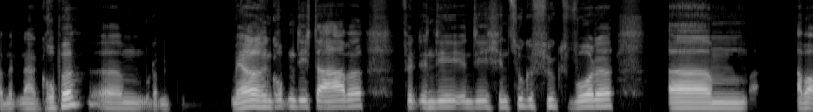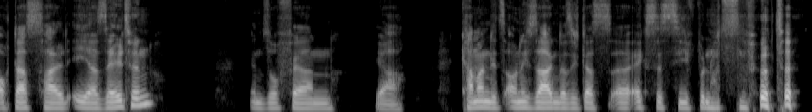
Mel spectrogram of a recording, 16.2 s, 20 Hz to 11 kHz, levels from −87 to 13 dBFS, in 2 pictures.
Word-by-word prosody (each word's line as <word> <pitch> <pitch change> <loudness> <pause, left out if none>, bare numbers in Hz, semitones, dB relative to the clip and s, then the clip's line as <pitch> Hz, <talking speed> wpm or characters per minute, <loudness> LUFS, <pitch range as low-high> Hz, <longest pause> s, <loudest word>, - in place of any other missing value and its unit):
äh, - - -7
mit 105 - -10
'ner 105 -2 -5
Gruppe 150 - +3
ähm, 115 - -5
oder - - -12
mit 95 -1 -14 0.6
mehreren 135 +5 +4
Gruppen, 145 +2 -6
die 140 - -2
ich 140 - -7
da 130 -1 +3
habe, 140 +3 +2 0.4
fü 135 - -6
in 125 -2 -5
die 130 -1 -2
in 125 -1 -5
die 130 +1 -4
ich 125 - -13
hinzugefügt 140 -1 -7
wurde. 145 +3 +4 0.6
Ähm, 115 -1 +4 0.5
aber 115 +2 +2
auch 110 - -1
das 115 -1 +1
halt 110 -1 +1
eher 120 -4 0
selten. 150 - +1 1.0
Insofern 110 -2 -4 0.4
ja, 90 -1 -7 0.6
kann 120 - 0
man 125 -1 +3
jetzt 115 -1 -5
auch 130 - -1
nicht 120 -2 -1
sagen, 115 -1 +5
dass 115 -1 -2
ich, 110 - -7
äh, - - -27
das 115 -1 -3
exzessiv 115 -1 -4
benutzen 115 0 -5
würde. 170 +1 +6
120 Hz, 160 wpm, -23 LUFS, 110-135 Hz, 1.0 s, würde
